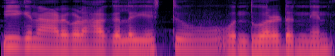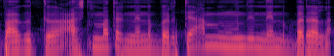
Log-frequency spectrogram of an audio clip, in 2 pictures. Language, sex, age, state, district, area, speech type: Kannada, female, 45-60, Karnataka, Vijayanagara, rural, spontaneous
